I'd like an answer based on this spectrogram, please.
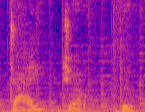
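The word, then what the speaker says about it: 大丈夫: Pronounce it daijobu.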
